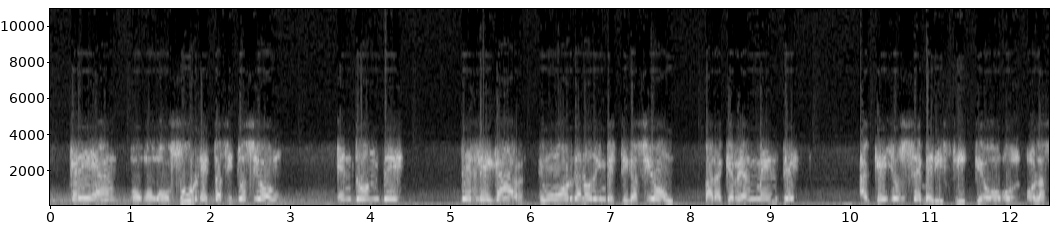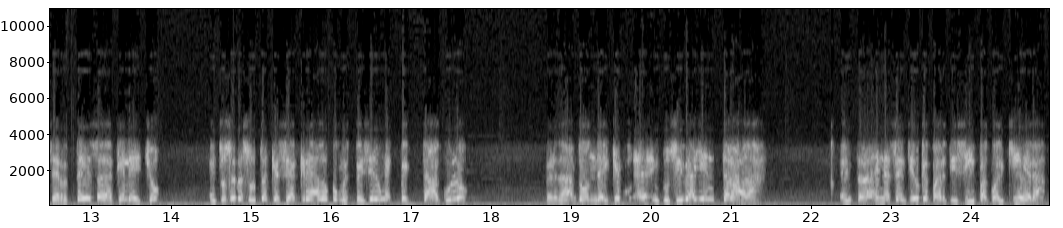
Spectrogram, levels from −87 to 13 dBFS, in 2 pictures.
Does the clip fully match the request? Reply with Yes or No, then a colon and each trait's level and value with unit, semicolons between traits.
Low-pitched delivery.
No: high, 210 Hz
